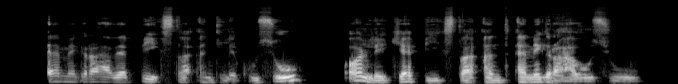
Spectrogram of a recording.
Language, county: Lithuanian, Kaunas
